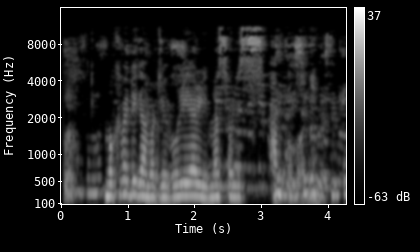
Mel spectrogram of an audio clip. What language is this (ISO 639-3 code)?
kat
